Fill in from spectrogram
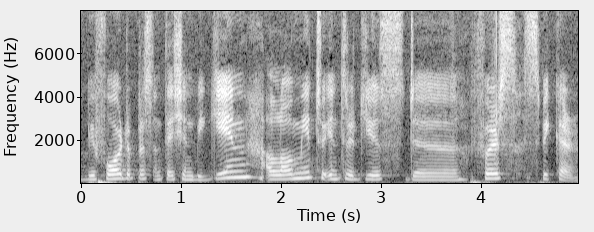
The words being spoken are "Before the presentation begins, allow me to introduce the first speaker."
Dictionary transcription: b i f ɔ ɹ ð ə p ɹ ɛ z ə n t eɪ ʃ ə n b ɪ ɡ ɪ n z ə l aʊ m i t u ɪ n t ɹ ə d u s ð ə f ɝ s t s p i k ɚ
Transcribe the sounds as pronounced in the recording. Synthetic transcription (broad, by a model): b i f ɔ ɹ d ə p ɹ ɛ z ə n t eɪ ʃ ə n b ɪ ɡ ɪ n ə l aʊ m i t u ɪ n t ɹ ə d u s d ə f ɝ s t s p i k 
